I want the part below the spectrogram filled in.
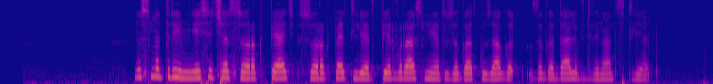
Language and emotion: Russian, neutral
